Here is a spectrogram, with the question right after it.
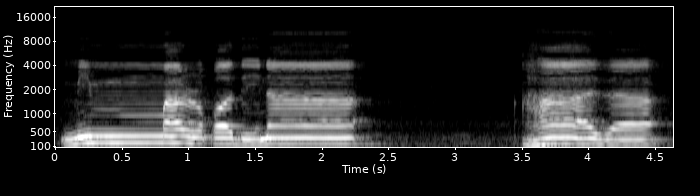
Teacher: মিম্মার কদিনা এবং হাদা দুটি শব্দ কিন্তু আমি এক শ্বাসে পড়ছি, মাঝখানে শুধুমাত্র আমি 1 থেকে 2 সেকেন্ডের মতো আওয়াজটা বন্ধ করছি, এইটুকু, এটাকে বলে হয় সাক্তা।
